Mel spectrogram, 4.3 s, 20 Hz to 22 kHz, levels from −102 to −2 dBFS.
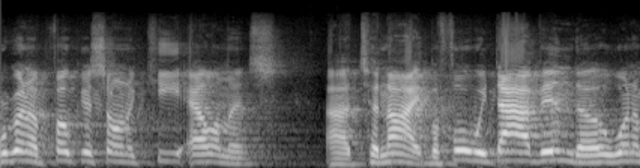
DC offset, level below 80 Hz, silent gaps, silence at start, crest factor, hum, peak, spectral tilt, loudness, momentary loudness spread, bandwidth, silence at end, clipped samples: under 0.1%; -78 dBFS; none; 0 s; 18 dB; none; -6 dBFS; -3.5 dB/octave; -24 LUFS; 15 LU; 14 kHz; 0 s; under 0.1%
